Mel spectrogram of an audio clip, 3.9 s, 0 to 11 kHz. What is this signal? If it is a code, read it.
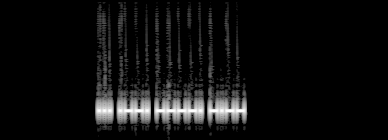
Morse code, heard as a keyed tone, about 46 wpm, 700 Hz. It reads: SP9Y
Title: DXCC-100 Call Signs - 4 Characters - Repeated 2x - 45wpm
